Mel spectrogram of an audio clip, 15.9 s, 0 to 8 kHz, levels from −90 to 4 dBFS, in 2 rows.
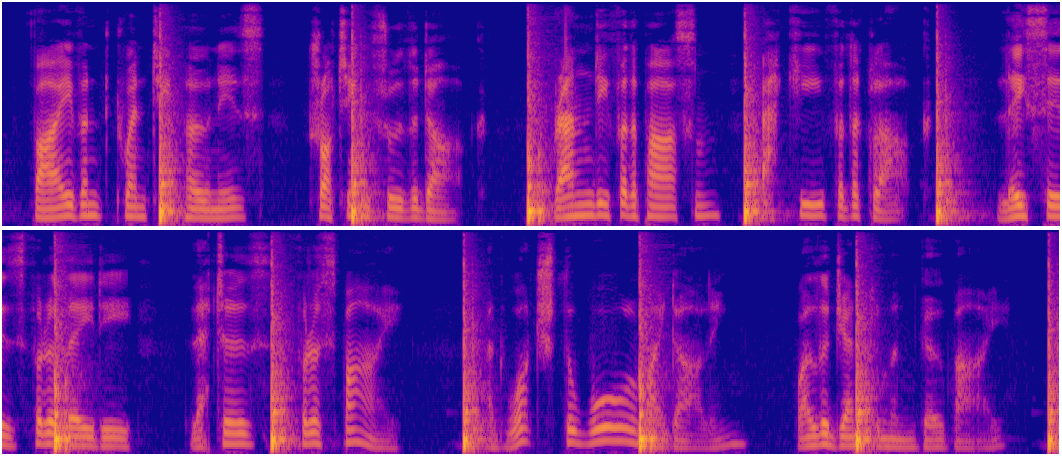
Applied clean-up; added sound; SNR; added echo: none; Cupboard open or close / Drawer open or close; -4 dB; none.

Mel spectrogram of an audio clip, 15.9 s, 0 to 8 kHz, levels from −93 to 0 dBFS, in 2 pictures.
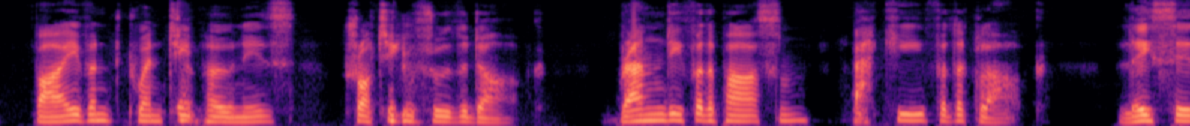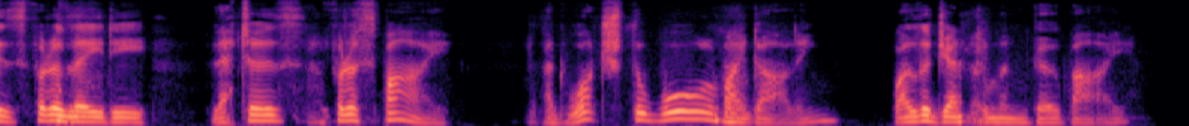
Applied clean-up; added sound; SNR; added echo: neural mask model Resemble Enhance denoiser.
